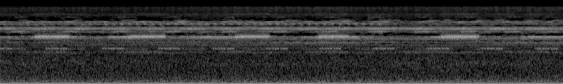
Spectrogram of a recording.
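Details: Park crickets at evening give a bright, high chirping chorus, with louder pulses rising every second or so above an unbroken shrill drone, over a faint distant low hum.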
